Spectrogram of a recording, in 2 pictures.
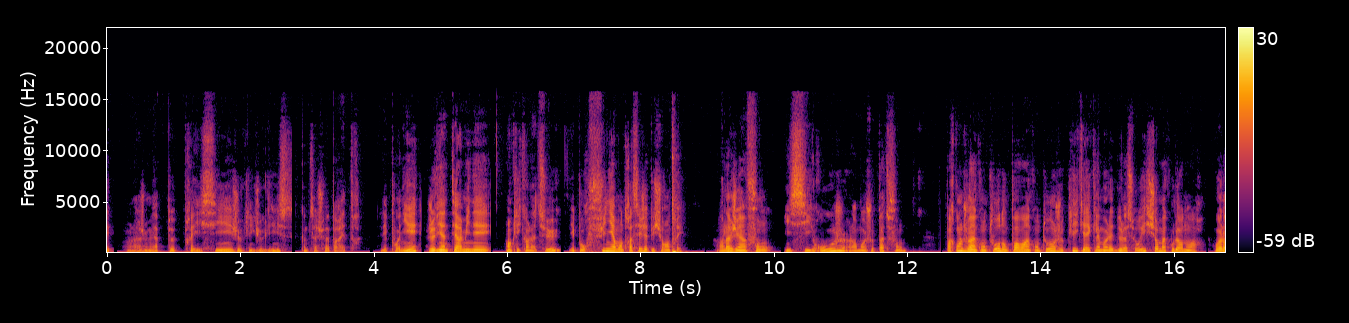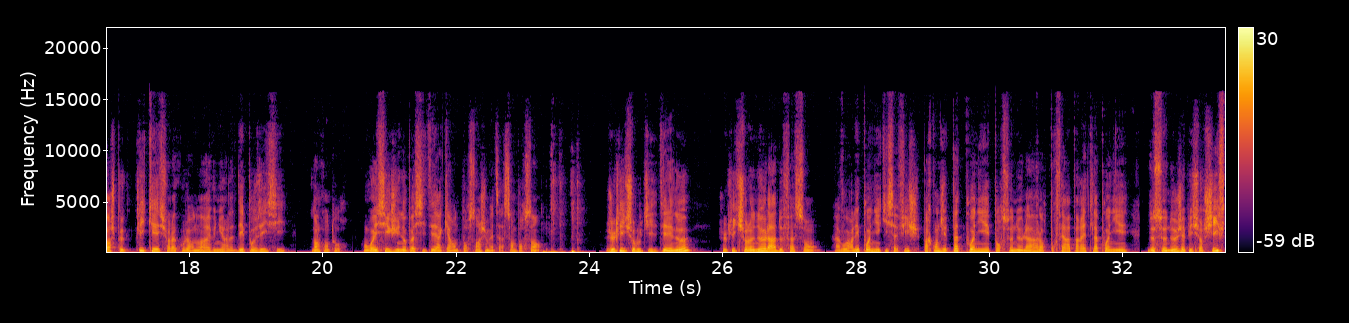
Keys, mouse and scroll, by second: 1.8-4.4 drag, 6.6 click, 8.5 Return, 12.1 click, 17.1-19.8 drag, 22.1 click, 25.1 click, 26.3 click.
